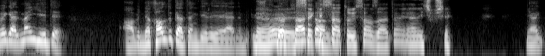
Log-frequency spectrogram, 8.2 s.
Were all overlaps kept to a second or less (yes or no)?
no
